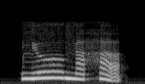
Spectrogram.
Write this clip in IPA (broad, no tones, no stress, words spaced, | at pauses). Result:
lʲɤːŋa ha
